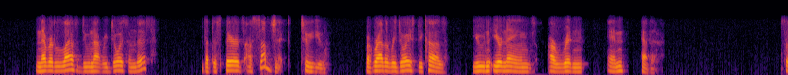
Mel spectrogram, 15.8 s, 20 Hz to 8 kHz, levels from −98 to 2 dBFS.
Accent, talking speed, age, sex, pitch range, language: American, 90 wpm, 50-69, male, 125-145 Hz, English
